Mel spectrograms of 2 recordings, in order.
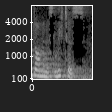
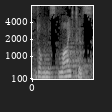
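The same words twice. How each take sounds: First: The vowels have classical Latin values. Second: The vowels have English vowel-shifted values. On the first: "It's no Dominus Litis that lawyers were or are saying" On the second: "that's gone through the great vowel shift"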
